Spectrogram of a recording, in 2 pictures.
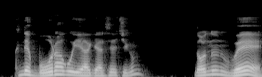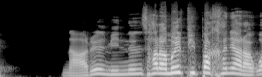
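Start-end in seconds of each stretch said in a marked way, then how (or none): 1.9-5.3 너는 왜 나를 믿는 사람을 핍박하냐 said high and much louder, as the wrong version; rejected wording, loud. Shown as a demonstration. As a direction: belt out the version Jesus did not say. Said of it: "하지 않고". (틀린 말로 크고 높게 외치듯)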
